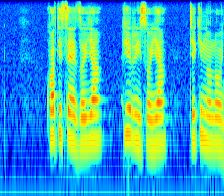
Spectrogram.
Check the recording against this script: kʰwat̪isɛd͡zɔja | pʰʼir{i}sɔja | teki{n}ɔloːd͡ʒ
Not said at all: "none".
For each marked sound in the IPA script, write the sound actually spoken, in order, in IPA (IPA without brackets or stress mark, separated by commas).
i, n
